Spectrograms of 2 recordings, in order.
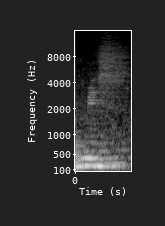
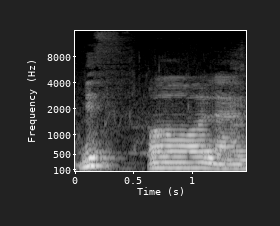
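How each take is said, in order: First: The word begins with an s sound. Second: The word begins with a th sound. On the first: The speaker calls it wrong. "bukan mis" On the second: The speaker calls it right. "Ini bacanya mithqala dzarratin"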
